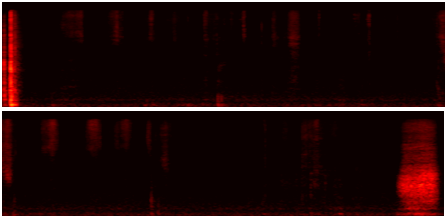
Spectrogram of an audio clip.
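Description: Paper rubs and scrapes on a table.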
